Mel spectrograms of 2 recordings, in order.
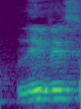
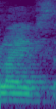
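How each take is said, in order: First: "Lives" said as LIV-iss; "Lives" pronounced like "Livis"; two-syllable "Lives". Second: "Lives" said to rhyme with fives; "Lives" as the plural of life; long-i "Lives". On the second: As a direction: say "Lives" as one syllable, long i. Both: Shown as a demonstration. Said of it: "I don't know how to pronounce it".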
